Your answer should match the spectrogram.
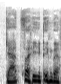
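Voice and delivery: a laugh cutting into the words; nervous laughter at grim news. Real, not acted. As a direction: let the laugh break in. Laughing at the bunny story.

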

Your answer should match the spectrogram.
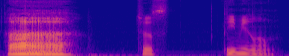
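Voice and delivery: exasperated groan. Pretend. Pretending to be worn down by pious platitudes, exasperated. Acting fed up with quips.

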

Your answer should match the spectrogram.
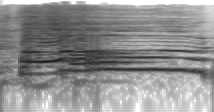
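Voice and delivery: a very high squealed "Oh"; high imitated cry of first sight; mock gasp of wonder. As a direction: jump way up into a falsetto coo. She-wolf sees the baby.

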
